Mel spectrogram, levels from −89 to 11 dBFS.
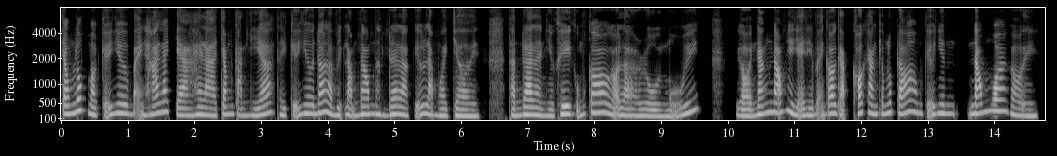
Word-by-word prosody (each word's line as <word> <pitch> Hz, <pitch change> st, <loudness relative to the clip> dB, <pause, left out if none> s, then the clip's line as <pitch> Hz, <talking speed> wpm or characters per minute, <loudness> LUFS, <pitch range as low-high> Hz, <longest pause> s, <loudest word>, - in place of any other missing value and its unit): trong 220 Hz, 0 st, +2 dB
lúc 305 Hz, +1 st, +1 dB
mà, 200 Hz, -3 st, +1 dB
kiểu -, -, -3 dB
như, 235 Hz, +1 st, 0 dB
bạn 205 Hz, -2 st, -4 dB
hái 205 Hz, +5 st, 0 dB
lá 275 Hz, +2 st, -1 dB
trà 185 Hz, -1 st, +2 dB
hay 190 Hz, +3 st, 0 dB
là 180 Hz, -2 st, +1 dB
chăm 205 Hz, +4 st, -1 dB
cành 175 Hz, -4 st, -4 dB
gì 175 Hz, 0 st, 0 dB
á, 225 Hz, +6 st, +1 dB
thì, 190 Hz, -3 st, -3 dB
kiểu 180 Hz, -, -5 dB
như, 225 Hz, +3 st, 0 dB
đó 250 Hz, +4 st, +2 dB
là 250 Hz, -5 st, +1 dB
việc 185 Hz, 0 st, -2 dB
làm 175 Hz, -3 st, 0 dB
nông, 210 Hz, +1 st, +2 dB
thành 205 Hz, -5 st, -2 dB
ra 205 Hz, +1 st, +3 dB
là, 195 Hz, -3 st, 0 dB
kiểu, 205 Hz, +4 st, -4 dB
làm 200 Hz, -5 st, 0 dB
ngoài 175 Hz, -1 st, +1 dB
trời, 165 Hz, -2 st, +2 dB, 0.5 s
thành 175 Hz, -1 st, 0 dB
ra 195 Hz, 0 st, +5 dB
là 190 Hz, -1 st, +2 dB
nhiều 170 Hz, -1 st, -1 dB
khi 210 Hz, 0 st, +5 dB
cũng 200 Hz, -1 st, -5 dB
có, 250 Hz, +1 st, +2 dB
gọi 195 Hz, -, 0 dB
là, 175 Hz, -1 st, 0 dB
ruồi 165 Hz, -1 st, 0 dB
muỗi 195 Hz, -, -1 dB, 0.6 s
rồi 165 Hz, -1 st, +2 dB
nắng 210 Hz, +9 st, +1 dB
nóng 260 Hz, +2 st, +2 dB
như 285 Hz, -6 st, +2 dB
vậy 175 Hz, -2 st, 0 dB
thì 180 Hz, -, +1 dB
bạn -, -, -6 dB
có 230 Hz, +2 st, +2 dB
gặp 235 Hz, -, 0 dB
khó 235 Hz, -, +1 dB
khăn 240 Hz, -3 st, 0 dB
trong 225 Hz, +1 st, -3 dB
lúc 255 Hz, +1 st, -2 dB
đó 225 Hz, +1 st, +2 dB
hông? 255 Hz, -4 st, -3 dB
Kiểu 220 Hz, -, -2 dB
như 225 Hz, 0 st, -1 dB, 0.2 s
nóng 240 Hz, +7 st, +2 dB
quá 295 Hz, -1 st, +3 dB
rồi 170 Hz, -4 st, -1 dB
205 Hz, 250 wpm, -23 LUFS, 180-235 Hz, 0.6 s, ra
